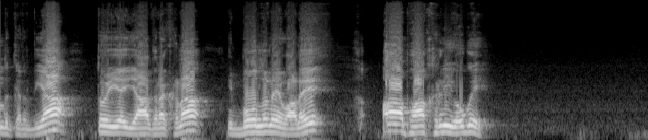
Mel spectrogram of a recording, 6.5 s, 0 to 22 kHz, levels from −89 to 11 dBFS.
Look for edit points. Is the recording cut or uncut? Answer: uncut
